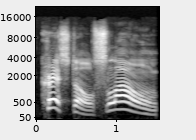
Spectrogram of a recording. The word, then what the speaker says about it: Crystal Sloan: Crystal Sloan. Crystal rhymes with pistol. Sloan with own.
